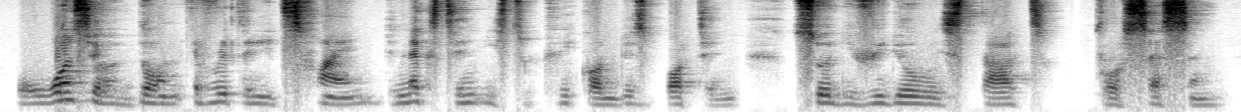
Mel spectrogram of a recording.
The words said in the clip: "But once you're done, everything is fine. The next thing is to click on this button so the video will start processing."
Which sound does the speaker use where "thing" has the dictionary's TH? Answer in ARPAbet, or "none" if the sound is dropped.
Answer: T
